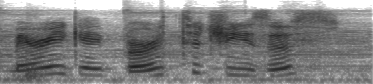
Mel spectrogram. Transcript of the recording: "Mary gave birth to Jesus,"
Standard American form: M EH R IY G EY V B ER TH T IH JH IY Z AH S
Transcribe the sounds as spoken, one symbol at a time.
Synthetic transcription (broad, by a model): M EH R IY G EY V B ER TH T IH JH IY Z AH S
